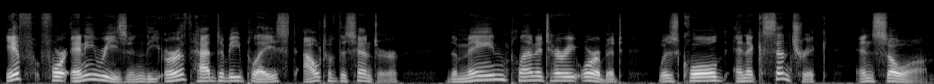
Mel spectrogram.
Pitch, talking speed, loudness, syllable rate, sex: 150 Hz, 160 wpm, -18 LUFS, 4.5 syllables/s, male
